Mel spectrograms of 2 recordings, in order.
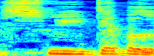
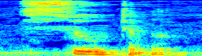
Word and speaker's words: suitable: সুটেবল, এটা সুইটেবল না, কি উচ্চারণ? সুটেবল, SUITABLE.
